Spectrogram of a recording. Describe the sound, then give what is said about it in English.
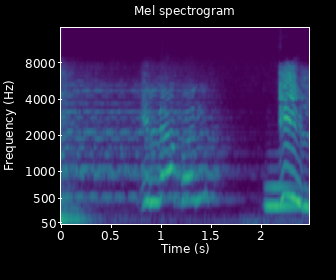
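Newborn Dalmatian puppies, counted up to eleven, whimper and yelp in two short bursts, high wavering whines rising and falling in pitch over a low background hum, with a brief quiet gap between them. “Oh, the puppies are here! How many? Eight?”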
